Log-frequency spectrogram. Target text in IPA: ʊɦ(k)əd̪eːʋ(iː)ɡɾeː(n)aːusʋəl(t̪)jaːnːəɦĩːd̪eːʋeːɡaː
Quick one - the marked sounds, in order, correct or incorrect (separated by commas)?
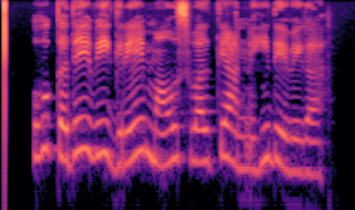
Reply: correct, correct, incorrect, correct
